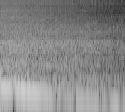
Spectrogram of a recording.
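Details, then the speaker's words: Suzuki Swift: short rev blip rising then settling to an even note, no misfire or rattle; runs properly, no check engine light. "Oh. That sounds sick. Does, doesn't it? And she's got no check engine light on at the moment."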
